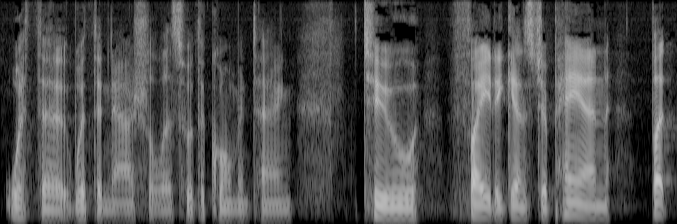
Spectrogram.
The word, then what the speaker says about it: Kuomintang: China's government at the time, you could say, was the Kuomintang, which is now pronounced the Kuomintang.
